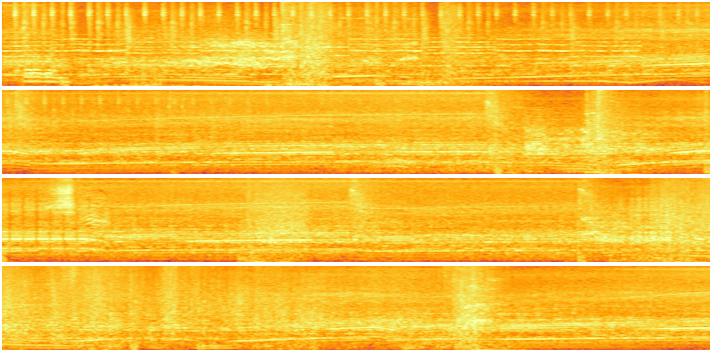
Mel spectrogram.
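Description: A car engine revs hard, rising and dropping in pitch as it shifts gears.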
